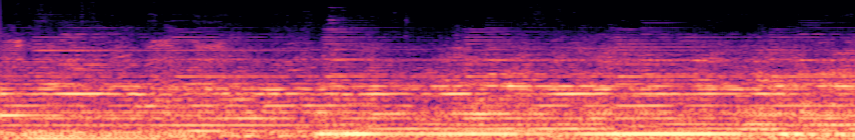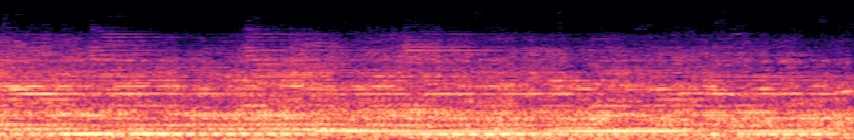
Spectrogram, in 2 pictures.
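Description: Live band playing an instrumental passage on acoustic and electric guitars, with long held notes and no singing.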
